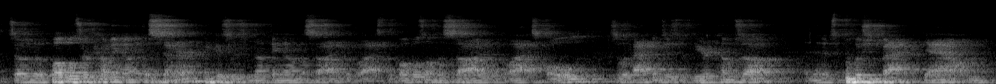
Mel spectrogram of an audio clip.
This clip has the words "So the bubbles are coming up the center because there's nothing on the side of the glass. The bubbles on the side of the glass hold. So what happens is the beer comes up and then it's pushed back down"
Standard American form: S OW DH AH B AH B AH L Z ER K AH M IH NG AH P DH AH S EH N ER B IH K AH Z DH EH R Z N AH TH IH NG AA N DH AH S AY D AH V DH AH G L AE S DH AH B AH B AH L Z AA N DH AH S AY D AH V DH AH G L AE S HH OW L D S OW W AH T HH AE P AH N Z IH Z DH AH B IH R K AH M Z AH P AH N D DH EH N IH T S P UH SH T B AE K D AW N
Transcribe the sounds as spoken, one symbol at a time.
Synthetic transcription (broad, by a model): S OW DH AH B AH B L Z ER K AH M IH NG AH P DH AH S EH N ER B IH K AH Z DH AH R Z N AH TH IH NG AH N DH AH S AY D AH V DH AH G L AE S DH AH B AH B L Z N DH AH S AY D AH V DH AH G L AE S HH OW L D S OW W AH T HH AE P AH N Z IH Z DH AH B IH R K AH M Z AH P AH N DH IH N IH T S P UH SH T B AE K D AW N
